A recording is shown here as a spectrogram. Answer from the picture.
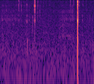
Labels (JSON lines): {"label": "ambient", "recorder": "HydroMoth"}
